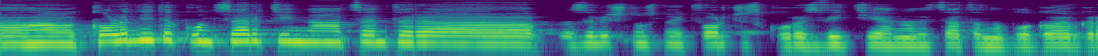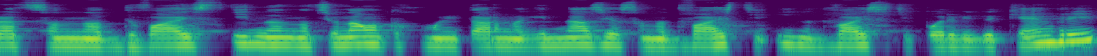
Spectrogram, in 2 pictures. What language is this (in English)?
Bulgarian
